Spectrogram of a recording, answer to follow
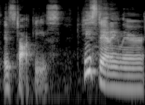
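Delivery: normal talking voice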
